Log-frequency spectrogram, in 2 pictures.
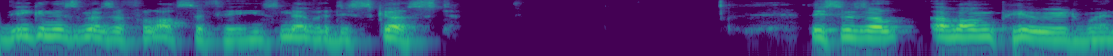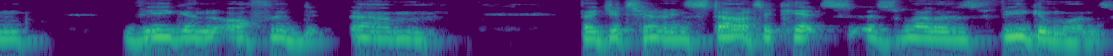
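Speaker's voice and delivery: voice giving out. Speaking at length as their voice starts giving out, losing voice. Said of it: "I'm losing it".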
